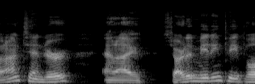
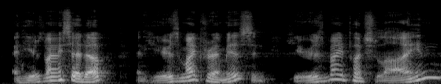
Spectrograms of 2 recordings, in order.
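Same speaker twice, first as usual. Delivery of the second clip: put-on Australian accent, sing-song, each phrase ending going up. Mocking a comedian's delivery: Hannah Gadsby's Australian accent going up. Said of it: "that Australian accent that goes up like this".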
